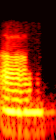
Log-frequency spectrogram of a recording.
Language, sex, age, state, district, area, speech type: Malayalam, male, 30-45, Kerala, Malappuram, rural, conversation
